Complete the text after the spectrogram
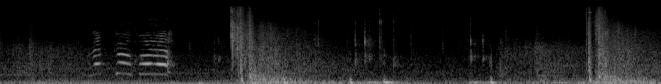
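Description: A rifle fires in short bursts of gunshots.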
